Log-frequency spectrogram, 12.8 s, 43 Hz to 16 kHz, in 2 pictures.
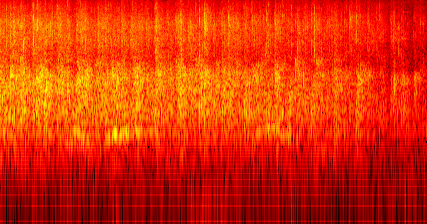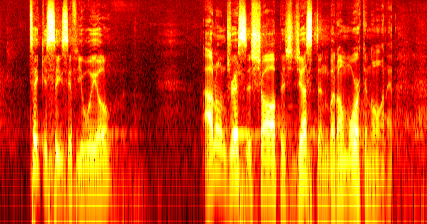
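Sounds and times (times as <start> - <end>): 
church audience applause at a morning service: 0.0 - 6.6
speech: 6.9 - 8.2, 9.5 - 12.5.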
